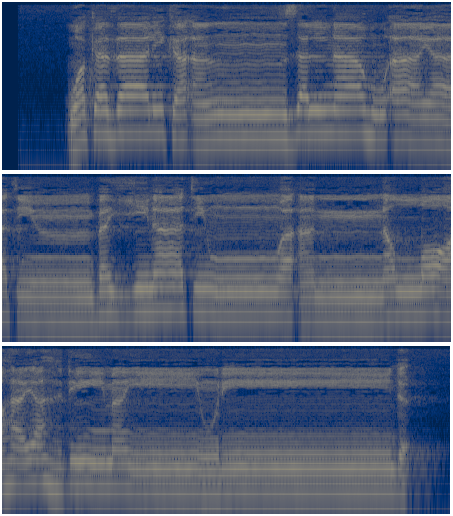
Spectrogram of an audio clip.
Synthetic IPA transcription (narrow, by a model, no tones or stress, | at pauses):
wakaðaːlɪkaʔanzalnaːɦʊʔaːjaːt̪mbajːɪnaːt̪ | waʔanːalˤːɑːɦajaɦd̪iːmajjʊɾi | d̪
